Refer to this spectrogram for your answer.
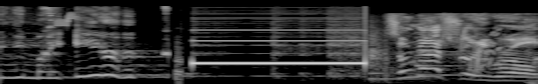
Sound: beep

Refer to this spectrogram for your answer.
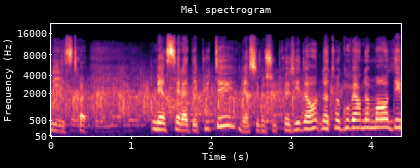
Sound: applause

